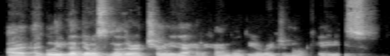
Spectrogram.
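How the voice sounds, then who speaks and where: Man, defense attorney, courtroom, low voice, husky, fast, hesitant. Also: darkish tone. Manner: hesitant, stumbling. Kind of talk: addressing the court.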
